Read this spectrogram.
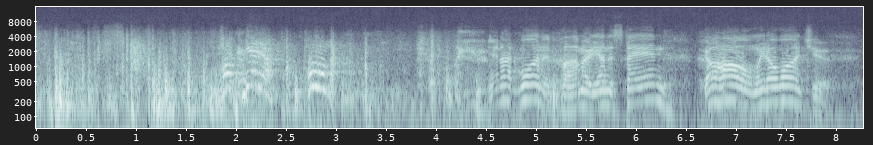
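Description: Several young men shout and talk excitedly over each other.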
